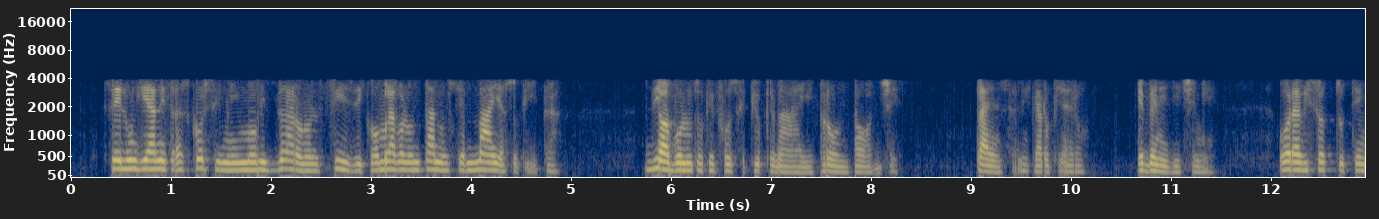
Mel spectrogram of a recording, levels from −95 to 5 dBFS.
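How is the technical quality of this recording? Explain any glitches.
The technical quality is poor, with heavy codec degradation throughout and one brief dropout.

Throughout, the G.723.1 codec's 30 ms frames and sharp 4 kHz band limit, consistent with about 6.3 kbit/s, make the speech muffled, hoarse and smeared at consonants.

From 2.12 to 2.24 s, VoIP packet loss concealed by the speech codec: a gap that fits one lost 30 ms frame was filled by extrapolation, leaving a stretched, fading sound before recovery.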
